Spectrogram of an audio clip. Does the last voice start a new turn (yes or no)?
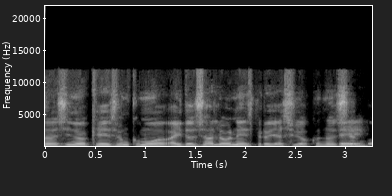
no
